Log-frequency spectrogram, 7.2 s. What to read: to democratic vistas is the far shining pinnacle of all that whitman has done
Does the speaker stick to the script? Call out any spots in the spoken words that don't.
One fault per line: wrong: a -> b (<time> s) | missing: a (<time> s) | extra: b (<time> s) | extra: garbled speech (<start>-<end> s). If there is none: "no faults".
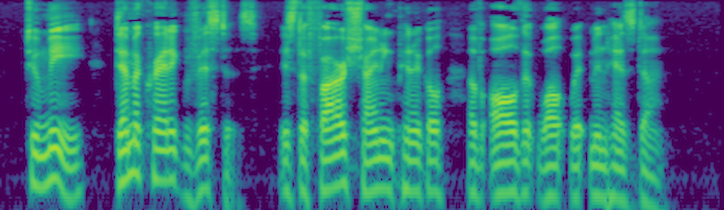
extra: me (0.4 s)
extra: walt (5.4 s)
